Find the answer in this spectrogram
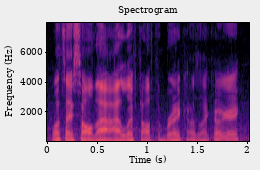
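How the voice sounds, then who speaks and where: A man with a mid-pitched voice talks casually as he drives in a racing game. He thinks aloud in a blunt, mildly sweary way, and car noise is clearly audible behind him. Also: expressive, racing, pushed and bright. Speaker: sim racing driver and streamer. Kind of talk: casual gameplay chat while driving. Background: car engine noise.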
